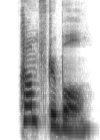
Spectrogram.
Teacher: the letter a is gone from the pronunciation so that leaves the final syllable as bull just a b consonant and a dark l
